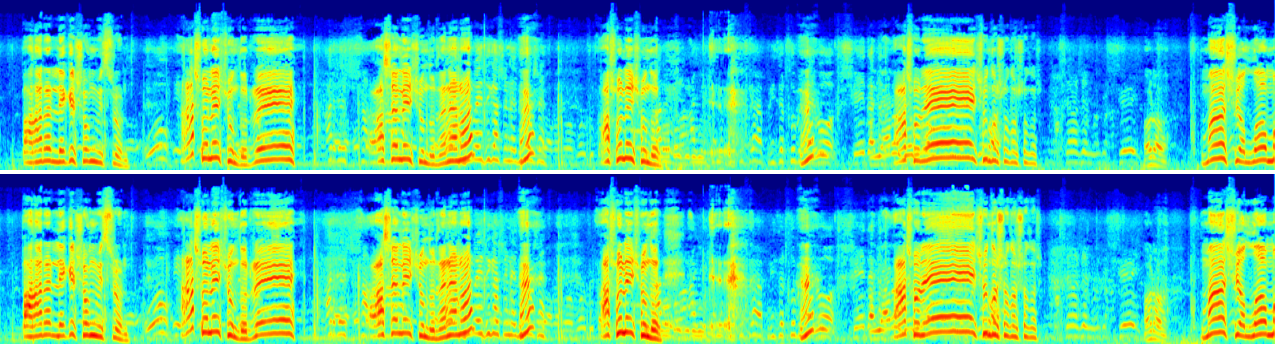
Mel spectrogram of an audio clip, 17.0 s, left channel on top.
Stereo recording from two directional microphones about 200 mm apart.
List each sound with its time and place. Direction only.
0.3 s a man's voice: centre (ahead or behind)
4.2 s a sound: 25° left (ahead or behind)
4.9 s speech: 5° left (ahead or behind)
6.3 s speech: 65° left (ahead or behind)
6.9 s a man's voice: centre (ahead or behind)
9.5 s a sound: 5° left (ahead or behind)
10.9 s speech: 15° left (ahead or behind)
11.9 s a man's voice: centre (ahead or behind)
16.0 s a man's voice: centre (ahead or behind)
